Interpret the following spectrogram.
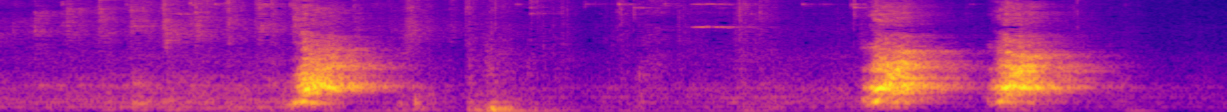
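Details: A young dachshund, being trained against excessive barking with a non-shock anti-bark collar, gives three sharp, mid-pitched barks, the last two close together.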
